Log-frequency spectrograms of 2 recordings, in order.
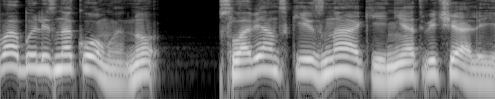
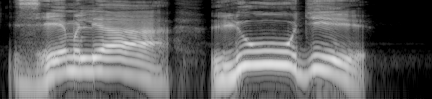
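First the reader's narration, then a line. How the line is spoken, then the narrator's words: Furious hoarse shouting. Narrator (Russian): приходя в ярость, хрипел и кричал в ухо мне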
